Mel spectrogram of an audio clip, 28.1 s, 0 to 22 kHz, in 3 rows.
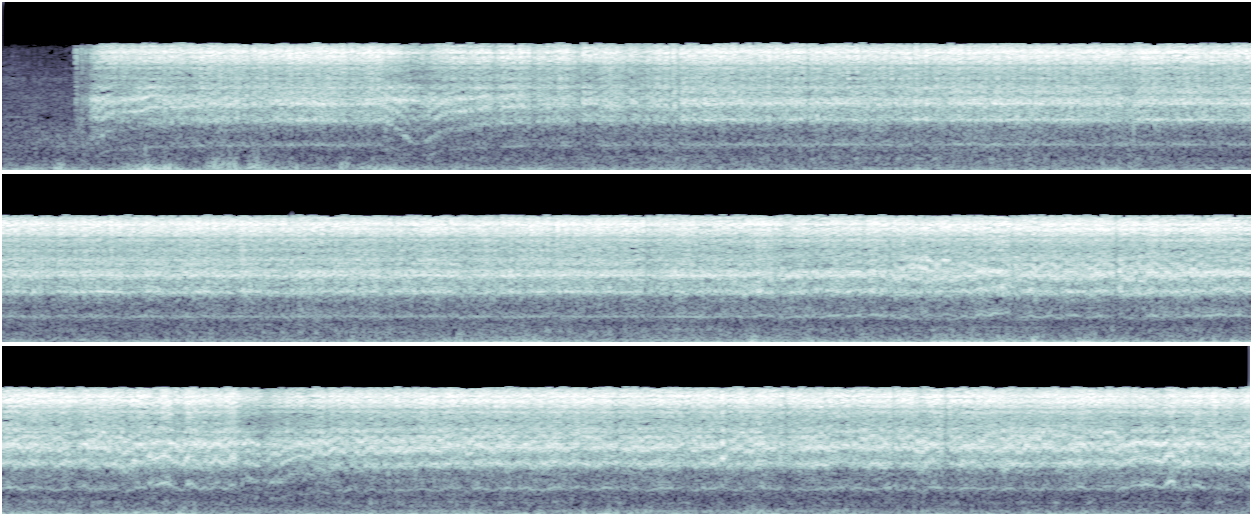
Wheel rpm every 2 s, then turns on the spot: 70, 130, 160, 160, 160, 160, 160, 160, 160, 160, 130, 160, 160, 160.
none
